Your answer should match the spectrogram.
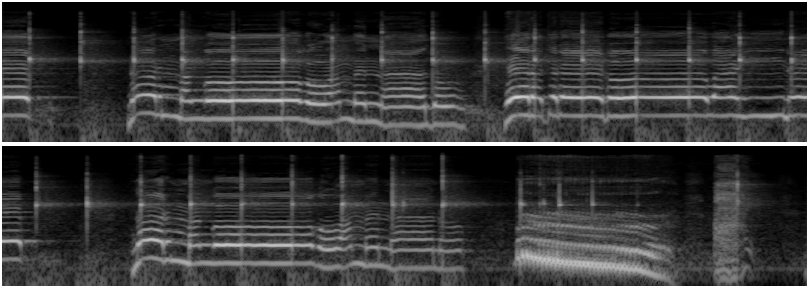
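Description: A man chanting a song in an Aboriginal language in long held notes, each phrase swooping up at its start and dropping away at its end, over a steady beat of sharp taps about twice a second. Near the end the voice slides down in one long falling call.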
